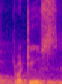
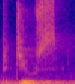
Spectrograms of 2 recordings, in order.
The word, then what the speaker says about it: produce: So also for produce and produce, the first syllable is stressed for noun, the second for the verb.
